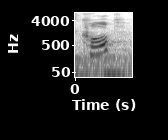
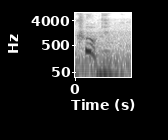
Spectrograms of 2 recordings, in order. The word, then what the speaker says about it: Coop: we just passed here it's cop like corporation and not coop like many uh when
